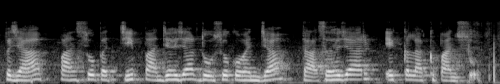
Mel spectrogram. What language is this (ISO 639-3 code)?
pan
